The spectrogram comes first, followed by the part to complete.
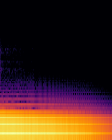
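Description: Final held sub-bass note of a brega funk beat: a deep steady tone that slowly fades out as the track ends. Faint higher synth tones die away in the first half second.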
